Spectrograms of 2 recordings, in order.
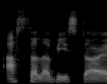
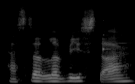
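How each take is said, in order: First: The h at the start is silent. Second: The h at the start is sounded.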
